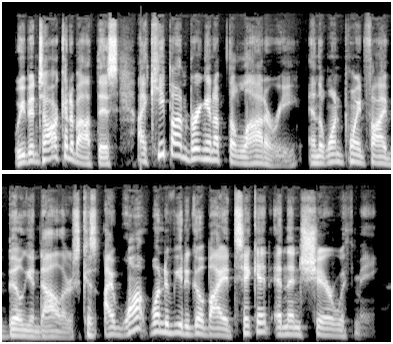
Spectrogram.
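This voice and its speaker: A man hosts an upbeat live morning show with a very lively, swooping delivery. He mixes casual chatter with theatrical announcer flourishes and keeps putting questions to his listeners. The sound is close and dry. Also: medium pitch, dry recording. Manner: chatty, addresses listeners directly with rhetorical questions. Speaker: host of a daily live small business show. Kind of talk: upbeat livestream show hosting.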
